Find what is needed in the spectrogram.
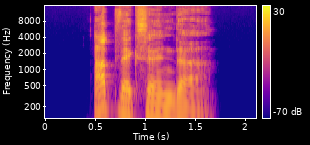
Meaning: inflection of abwechselnd: 1. strong/mixed nominative masculine singular 2. strong genitive/dative feminine singular 3. strong genitive plural
- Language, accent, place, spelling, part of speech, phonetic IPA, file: German, Germany, Berlin, abwechselnder, adjective, [ˈapˌvɛksl̩ndɐ], De-abwechselnder.ogg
